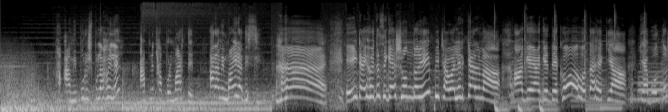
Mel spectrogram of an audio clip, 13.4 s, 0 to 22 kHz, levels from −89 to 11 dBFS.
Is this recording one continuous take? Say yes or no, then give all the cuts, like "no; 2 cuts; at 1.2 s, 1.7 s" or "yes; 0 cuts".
no; 1 cut; at 5.3 s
